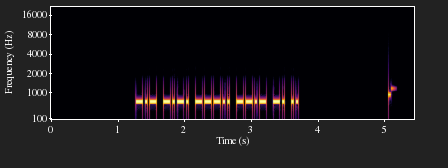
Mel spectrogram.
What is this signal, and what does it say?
Morse code, heard as a keyed tone, about 34 wpm, 700 Hz. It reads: KC8QNI
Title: USA Call Signs Repeated 2x 35wpm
